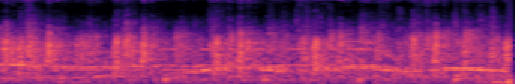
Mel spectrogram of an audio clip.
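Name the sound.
audience applauding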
